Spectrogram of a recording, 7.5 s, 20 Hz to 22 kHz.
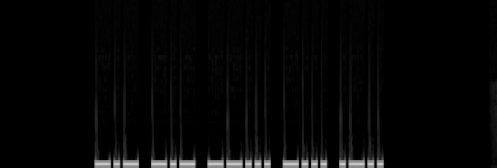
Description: Morse code, heard as a keyed tone, about 20 wpm, 700 Hz. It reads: KK7BL
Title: Speed Racing - USA 2x2 Call Signs 17wpm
